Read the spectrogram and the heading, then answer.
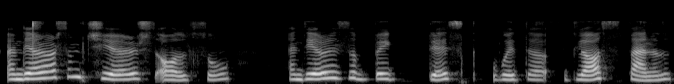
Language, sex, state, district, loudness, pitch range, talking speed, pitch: English, female, Haryana, Rohtak, -20 LUFS, 215-255 Hz, 140 wpm, 235 Hz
